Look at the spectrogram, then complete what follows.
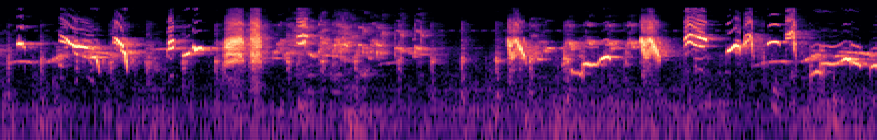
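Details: White-crowned shama lure singing to agitate other shamas, mixing harsh buzzy bursts with clear whistled slurs, with a brief pause midway before resuming.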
